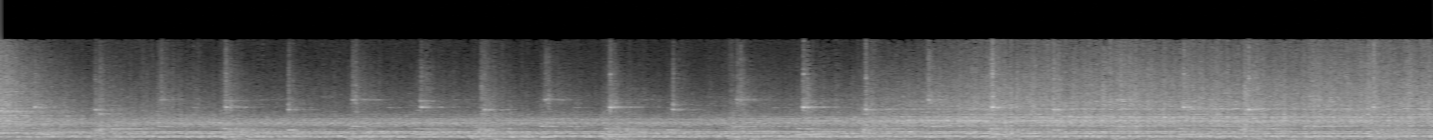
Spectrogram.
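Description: Choir and symphony orchestra holding a loud, sustained maestoso chord passage from an oratorio, with evenly spaced percussion strokes about twice a second.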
